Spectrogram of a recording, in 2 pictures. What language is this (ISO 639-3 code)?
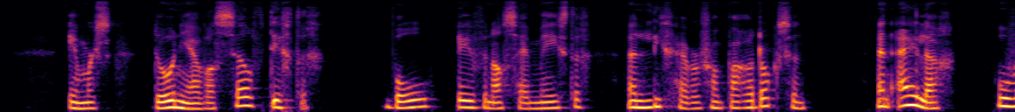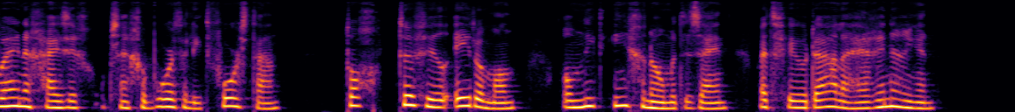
nld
